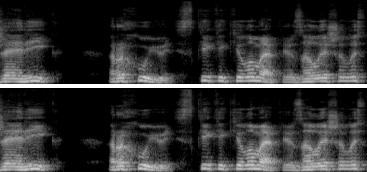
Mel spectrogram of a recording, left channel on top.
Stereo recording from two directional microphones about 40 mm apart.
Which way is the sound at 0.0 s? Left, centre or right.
Centre.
